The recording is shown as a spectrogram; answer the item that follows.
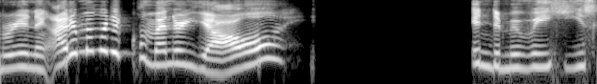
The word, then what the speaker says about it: Yao: It's pronounced Yao.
